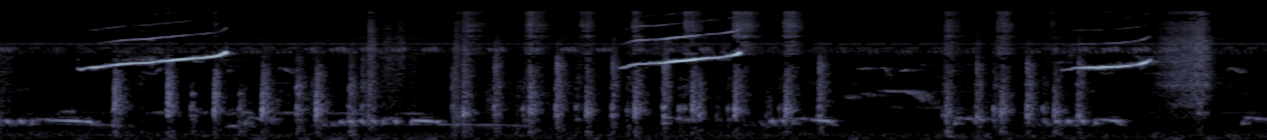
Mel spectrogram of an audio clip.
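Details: Male oriental magpie-robin sings three long rising whistles with soft low notes between them. Dense dry clicking or tapping runs through the recording, and there is a burst of rustling near the end.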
